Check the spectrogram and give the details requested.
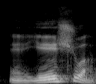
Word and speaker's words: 예슈아: 여러분이 알고 있는 우리 성경에는 여호수와 히브리어로 예수와 예슈아 정확한 발음을이 예슈아가 여호수아로 우리는 번역이 되었고이 뜻이 뭐냐면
